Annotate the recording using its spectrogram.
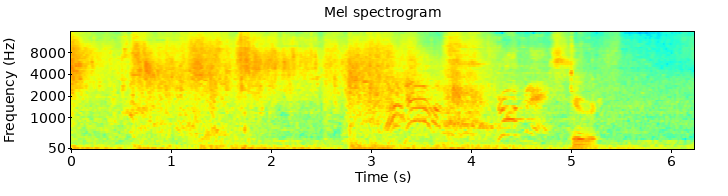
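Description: Game spell and combat effects whoosh and crackle.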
